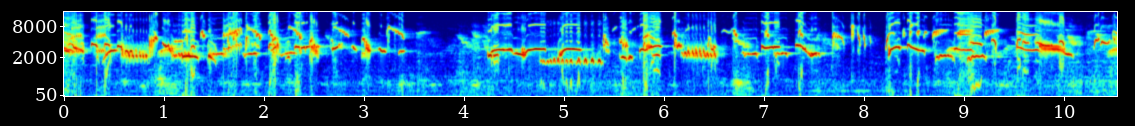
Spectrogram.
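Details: Orange-headed thrush 'ngeplong' song from a lure compilation; energetic mix of clear whistles, rapid chirps and slurred phrases, with a short quieter lull near the middle.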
